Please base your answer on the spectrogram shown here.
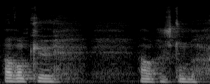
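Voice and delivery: soft, low worn-out voice; exhausted, fading. Real, not acted. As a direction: fade out from hunger. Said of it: "Ça fait une dernière fois que je mange".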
